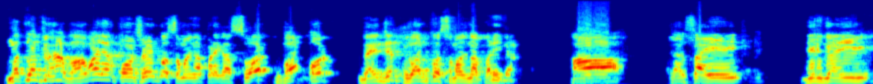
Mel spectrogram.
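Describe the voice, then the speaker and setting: A man's voice: high voice, bright, forceful tone, rough recording. A man teaching a spelling lesson who drills letters and syllables aloud in long lists. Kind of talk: classroom-style spelling lesson.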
